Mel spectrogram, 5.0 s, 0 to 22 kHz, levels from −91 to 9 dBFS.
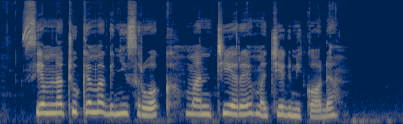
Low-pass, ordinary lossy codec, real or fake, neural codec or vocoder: none; none; real; none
